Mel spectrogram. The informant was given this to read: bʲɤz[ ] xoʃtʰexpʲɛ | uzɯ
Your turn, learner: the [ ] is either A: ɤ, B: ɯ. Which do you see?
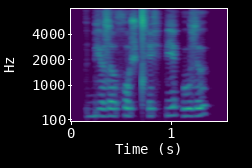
A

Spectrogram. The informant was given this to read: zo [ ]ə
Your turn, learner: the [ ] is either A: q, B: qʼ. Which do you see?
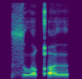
B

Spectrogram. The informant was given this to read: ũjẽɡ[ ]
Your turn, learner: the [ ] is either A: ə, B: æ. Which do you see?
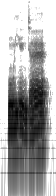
B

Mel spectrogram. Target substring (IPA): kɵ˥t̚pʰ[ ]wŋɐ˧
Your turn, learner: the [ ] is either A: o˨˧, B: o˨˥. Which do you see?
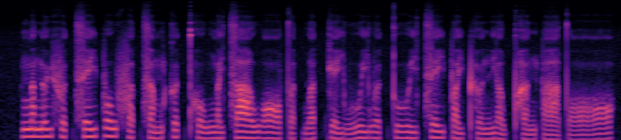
A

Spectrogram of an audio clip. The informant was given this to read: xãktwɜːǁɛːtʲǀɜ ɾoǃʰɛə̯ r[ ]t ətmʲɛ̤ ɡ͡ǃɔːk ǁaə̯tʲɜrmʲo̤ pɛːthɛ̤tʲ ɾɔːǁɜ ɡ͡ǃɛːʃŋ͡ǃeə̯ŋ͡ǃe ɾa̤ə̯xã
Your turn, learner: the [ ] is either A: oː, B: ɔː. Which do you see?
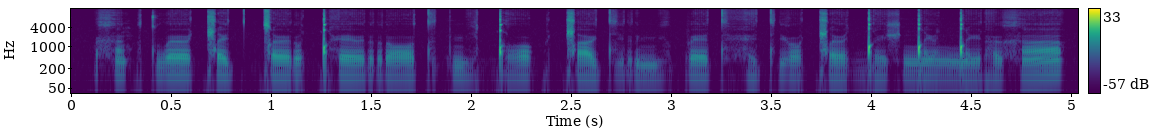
B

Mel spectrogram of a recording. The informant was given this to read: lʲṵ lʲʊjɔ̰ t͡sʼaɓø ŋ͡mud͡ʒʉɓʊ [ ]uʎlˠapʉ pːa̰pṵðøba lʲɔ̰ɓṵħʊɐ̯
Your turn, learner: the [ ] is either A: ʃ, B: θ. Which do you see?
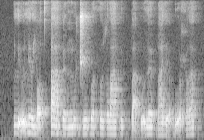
B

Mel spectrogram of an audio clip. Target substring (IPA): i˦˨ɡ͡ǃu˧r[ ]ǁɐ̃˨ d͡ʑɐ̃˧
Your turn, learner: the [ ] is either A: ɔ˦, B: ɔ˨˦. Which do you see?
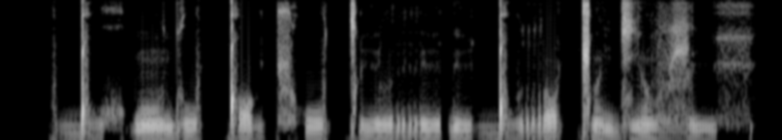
A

